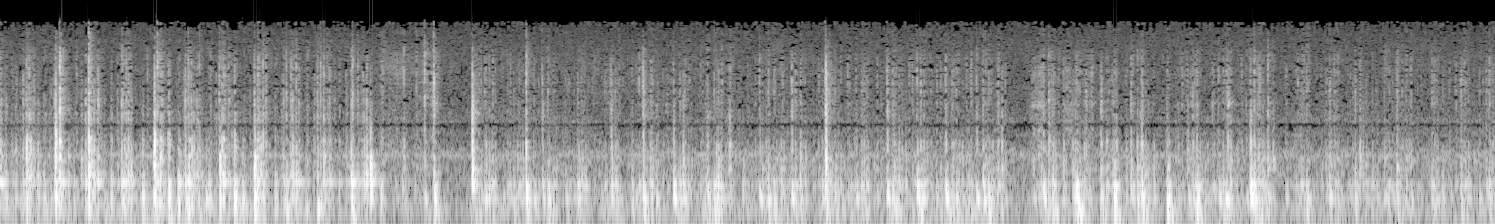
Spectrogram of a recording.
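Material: Wood.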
